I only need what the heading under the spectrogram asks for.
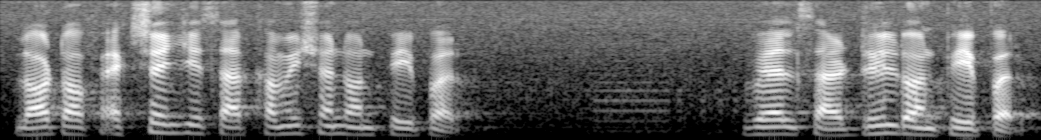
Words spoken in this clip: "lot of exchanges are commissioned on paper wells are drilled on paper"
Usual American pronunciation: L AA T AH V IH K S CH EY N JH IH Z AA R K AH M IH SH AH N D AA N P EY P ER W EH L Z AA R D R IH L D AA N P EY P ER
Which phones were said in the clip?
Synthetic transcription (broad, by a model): L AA T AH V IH K S CH EY N JH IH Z AA R K AH M IH SH AH N D AA N P EY P ER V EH L S AA R D R IH L D AA N P EY P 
